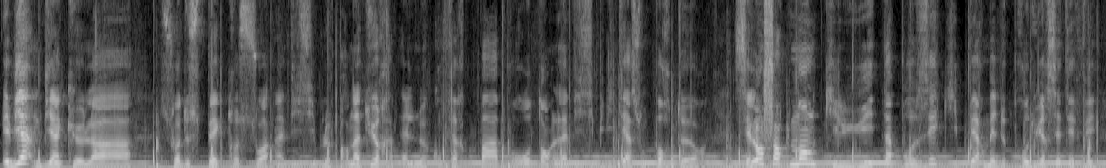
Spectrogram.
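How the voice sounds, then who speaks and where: A man playing a courteous, learned mage in a fantasy audio drama, speaking in formal, precise, long-winded sentences. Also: a little high. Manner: formal, precise, pedantic phrasing with polite address.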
